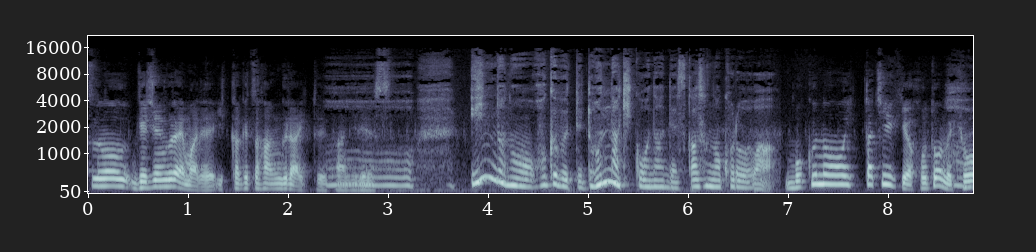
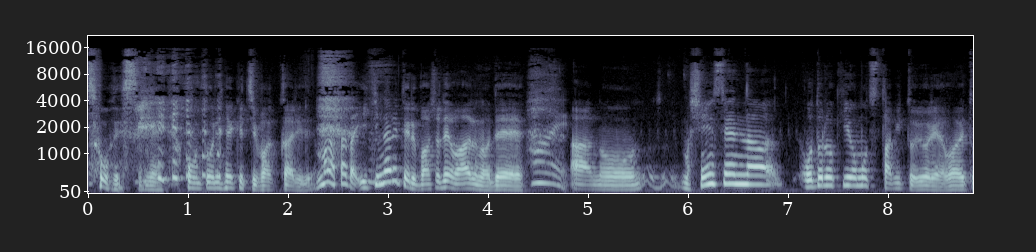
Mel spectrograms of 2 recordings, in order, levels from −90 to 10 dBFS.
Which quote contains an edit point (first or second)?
first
